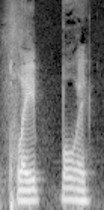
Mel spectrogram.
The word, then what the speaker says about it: Playboy: Nein, ich habe es schlecht ausgesprochen. Playboy. – Ah, okay. – Muss ich sein Englisch aussprechen.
